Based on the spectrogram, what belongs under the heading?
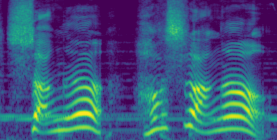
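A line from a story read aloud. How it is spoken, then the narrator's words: Breathless joyful shouting. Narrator (Chinese): 他跑得气喘吁吁的，却乐得大呼大叫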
